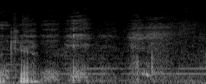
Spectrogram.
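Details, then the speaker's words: Noisy, snuffly infant breathing with wet rattling and whimpering at 4:30 a.m. as a crying baby girl, described as sick, can't breathe through her nose and keeps waking; nasal congestion. "He's breathing now? Sick. She can't breathe out of her nose."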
